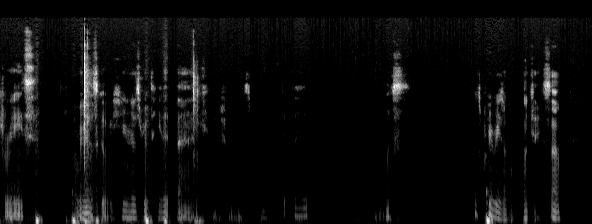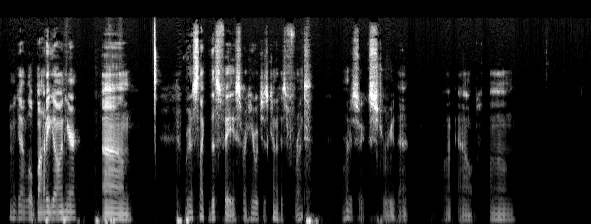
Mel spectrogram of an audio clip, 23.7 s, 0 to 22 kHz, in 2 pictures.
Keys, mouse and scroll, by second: 1.7 KP_3, 3.8 r, 7.8-9.7 drag, 10.5-13.0 middle drag, 19.3 e, 22.3-23.6 drag.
